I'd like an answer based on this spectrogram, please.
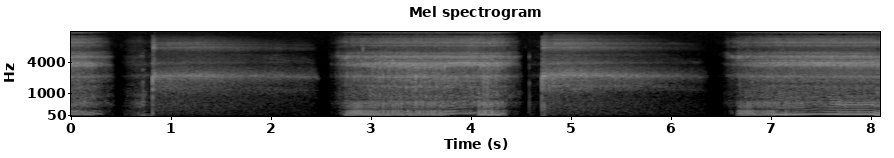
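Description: Loud, rough snores on each breath in, with hissing breaths out between them, about 15 breaths a minute.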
